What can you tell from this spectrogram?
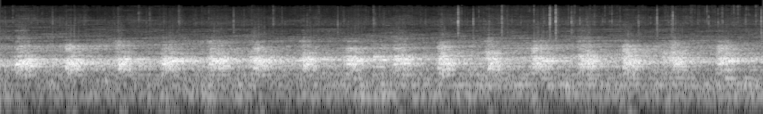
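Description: O-gauge model freight train running, with an even pulsing about twice a second and faint light clicks.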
